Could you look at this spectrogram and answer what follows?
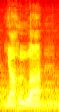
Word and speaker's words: Yahuwah: pronounced making vowel sounds yahuwah is the way that our creator's name is pronounced i hope this has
